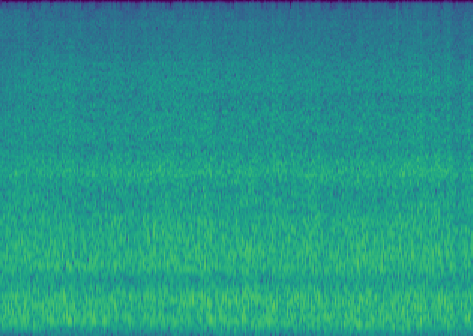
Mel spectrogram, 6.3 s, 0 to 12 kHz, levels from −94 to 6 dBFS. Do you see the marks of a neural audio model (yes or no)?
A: yes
